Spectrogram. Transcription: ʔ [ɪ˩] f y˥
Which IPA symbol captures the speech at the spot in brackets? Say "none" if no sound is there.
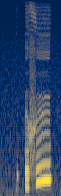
ɪ˩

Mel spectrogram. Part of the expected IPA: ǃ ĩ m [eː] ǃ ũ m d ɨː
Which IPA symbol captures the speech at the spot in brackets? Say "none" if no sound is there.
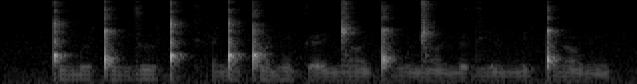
ɨː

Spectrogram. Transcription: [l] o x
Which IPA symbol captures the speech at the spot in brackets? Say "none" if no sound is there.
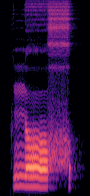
n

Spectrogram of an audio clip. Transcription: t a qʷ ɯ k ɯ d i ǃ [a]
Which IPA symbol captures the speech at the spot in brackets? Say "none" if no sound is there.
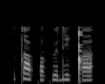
a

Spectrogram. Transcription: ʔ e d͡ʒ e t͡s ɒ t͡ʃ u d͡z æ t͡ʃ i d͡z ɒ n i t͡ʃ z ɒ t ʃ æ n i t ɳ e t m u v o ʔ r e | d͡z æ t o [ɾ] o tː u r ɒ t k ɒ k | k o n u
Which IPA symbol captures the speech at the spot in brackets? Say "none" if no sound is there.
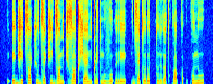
ɾ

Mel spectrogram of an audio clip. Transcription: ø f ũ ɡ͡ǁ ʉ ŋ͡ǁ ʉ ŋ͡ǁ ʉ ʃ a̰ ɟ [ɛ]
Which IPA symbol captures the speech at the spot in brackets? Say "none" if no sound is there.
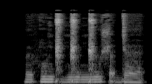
ɛ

